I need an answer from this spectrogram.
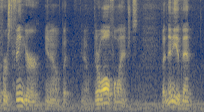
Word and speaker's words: phalange: Well, this is the first finger, but they're all phalanges. But in any event, or phalange, I guess is the proper pronunciation.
